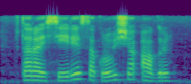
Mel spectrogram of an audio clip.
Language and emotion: Russian, neutral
